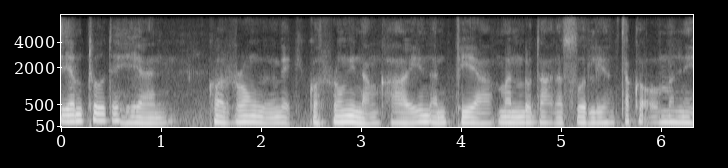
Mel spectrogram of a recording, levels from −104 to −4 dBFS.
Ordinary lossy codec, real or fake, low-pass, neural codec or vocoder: none; fake; 7.2 kHz; codec, 16 kHz in and 24 kHz out, 0.8 kbps, FocalCodec, streaming, 65536 codes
